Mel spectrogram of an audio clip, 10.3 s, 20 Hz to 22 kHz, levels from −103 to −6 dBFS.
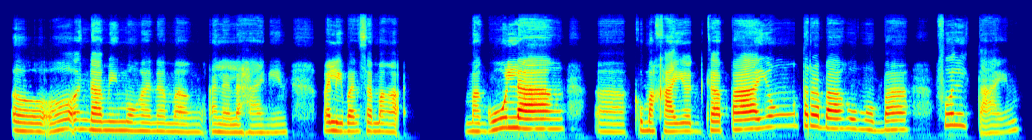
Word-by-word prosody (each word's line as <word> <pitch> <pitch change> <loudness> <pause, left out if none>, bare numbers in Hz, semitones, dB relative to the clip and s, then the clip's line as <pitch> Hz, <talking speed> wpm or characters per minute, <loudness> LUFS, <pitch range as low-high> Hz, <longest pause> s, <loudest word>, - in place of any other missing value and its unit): Oo, 200 +3 -2
ang 240 +1 -3
dami 220 -1 0
mo 215 -1 -4
nga 205 - -5
namang 190 -3 -7
alalahanin, 175 -1 -8 0.3
maliban 200 -1 -1
sa 200 0 -4
mga 190 -2 -3 0.6
magulang, 255 +5 +5 0.3
ah, 185 -1 -9
kumakayod 200 -2 -1
ka 220 +2 +1
pa 245 +3 +7
yung 310 +5 -5
trabaho 275 -6 +2
mo 240 -3 -7
ba 235 +2 -1 0.2
full-time? 315 - -6
215 Hz, 115 wpm, -23 LUFS, 195-255 Hz, 0.6 s, pa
